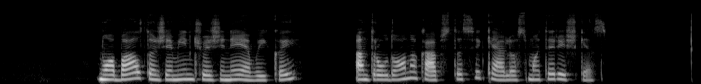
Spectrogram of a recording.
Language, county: Lithuanian, Kaunas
